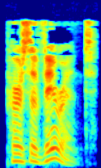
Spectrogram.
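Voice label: "perseverant", British English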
